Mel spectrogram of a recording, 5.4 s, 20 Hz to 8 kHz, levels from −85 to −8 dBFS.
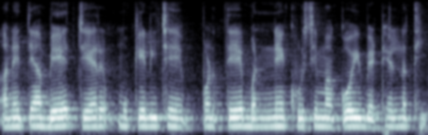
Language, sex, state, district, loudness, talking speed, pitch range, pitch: Gujarati, male, Gujarat, Gandhinagar, -17 LUFS, 145 wpm, 140-150 Hz, 145 Hz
